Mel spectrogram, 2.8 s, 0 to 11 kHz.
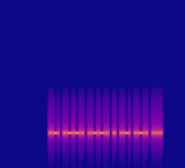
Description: Morse code, heard as a keyed tone, about 44 wpm, 700 Hz. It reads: APPEARS
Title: ES:S Suffix - Top 100 Words with Base Words 45wpm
